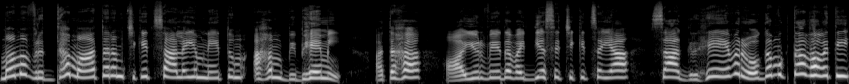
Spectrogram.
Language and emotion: Sanskrit, happy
